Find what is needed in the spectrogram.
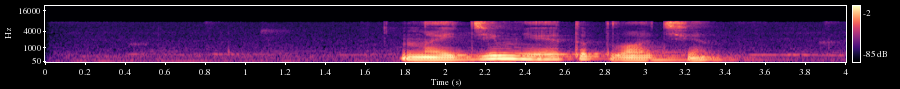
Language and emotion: Russian, neutral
